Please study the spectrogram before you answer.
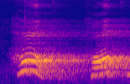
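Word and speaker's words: hark: tower of the mask hawk means listen what is meant by hawk listen it is not har r is silent here okay it is the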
